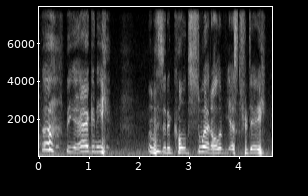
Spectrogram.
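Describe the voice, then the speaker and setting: A man's voice: extremely high pitch, a little slow, slight background noise. An actor playing a fussy, analytical male computer whiz in a video game, precise and wordy. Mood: whiny, smug. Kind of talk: English video game voice acting.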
